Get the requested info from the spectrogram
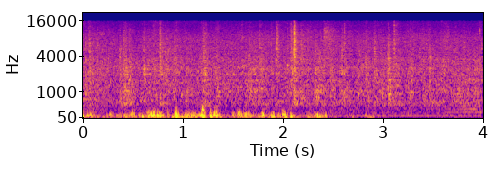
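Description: Wind buffeting a clip-on microphone: irregular low rumbling gusts for about two and a half seconds, then dying down to a quieter rumble.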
